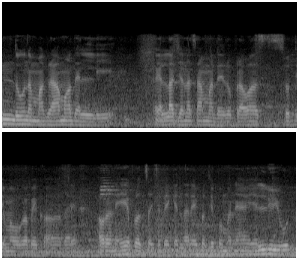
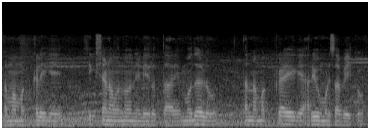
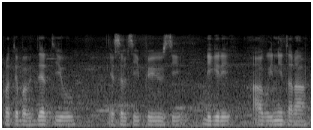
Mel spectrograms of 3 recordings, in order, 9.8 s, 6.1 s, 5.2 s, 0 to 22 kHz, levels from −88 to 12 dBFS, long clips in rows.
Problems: background sounds at intervals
